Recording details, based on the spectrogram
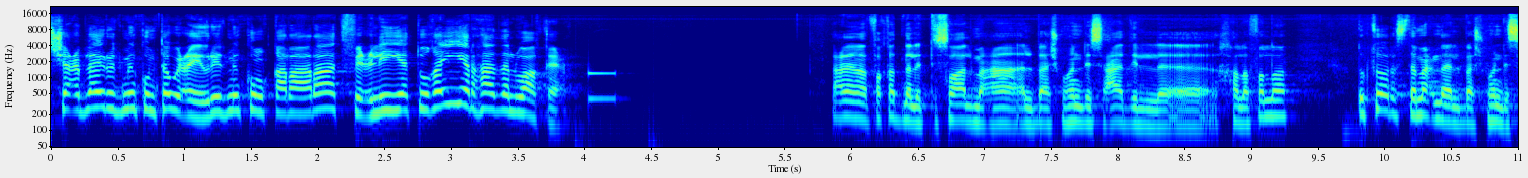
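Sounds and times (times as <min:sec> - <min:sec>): telephone line beep: 0:04.0 - 0:04.3.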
